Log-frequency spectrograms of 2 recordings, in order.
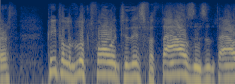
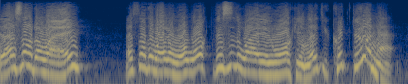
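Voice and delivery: a bit higher and louder, half-playful reprimand; mock scolding; 5 semitones higher, 3 dB louder than usual. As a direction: correct them like a stern watchman, lightly. Invisible police scolding troublemakers.

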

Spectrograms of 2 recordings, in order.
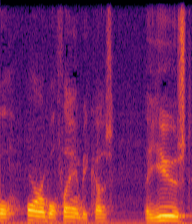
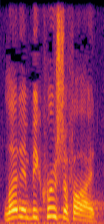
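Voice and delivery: higher-pitched, mildly raised cry; 9 semitones higher, 3 dB louder than usual. A narrator's reading. Crowd demanding crucifixion before Pilate, mildly crying out. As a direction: read it as a restrained crowd outcry. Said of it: "And they cried out the more".

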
